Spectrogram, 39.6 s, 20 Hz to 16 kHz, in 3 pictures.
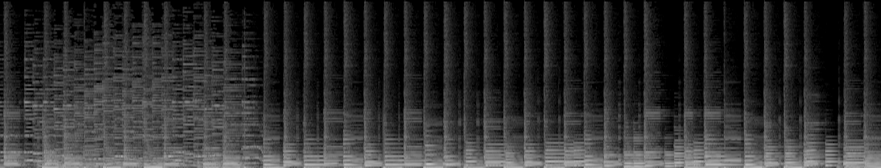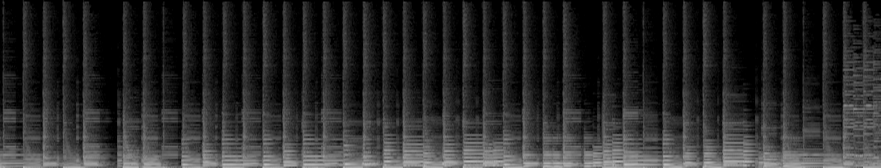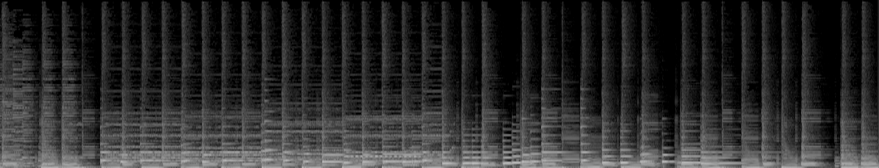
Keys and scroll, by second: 11.4 ctrl+i, 16.8 ctrl+z.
